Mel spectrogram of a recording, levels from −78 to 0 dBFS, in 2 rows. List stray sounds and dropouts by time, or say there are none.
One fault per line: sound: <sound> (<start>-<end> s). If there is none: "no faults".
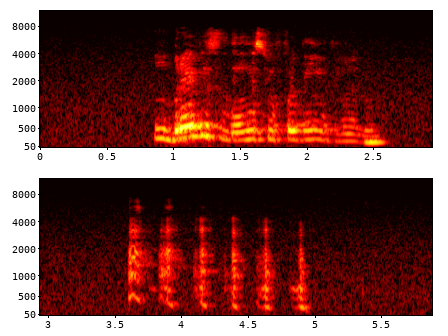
sound: laugh (3.6-5.0 s)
